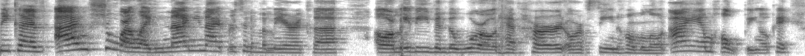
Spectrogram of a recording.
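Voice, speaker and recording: Animated in tone with lively intonation, the voice moves at a moderate pace with big swings in loudness over noticeable background noise. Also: woman, fairly high pitch for a woman. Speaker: film recap youtuber. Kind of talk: movie recap and review. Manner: animated, conversational.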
